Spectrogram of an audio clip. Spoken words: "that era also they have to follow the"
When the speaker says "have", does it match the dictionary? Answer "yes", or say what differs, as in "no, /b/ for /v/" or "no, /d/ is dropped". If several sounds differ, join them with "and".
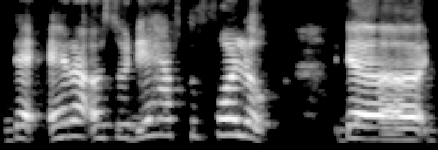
no, /f/ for /v/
